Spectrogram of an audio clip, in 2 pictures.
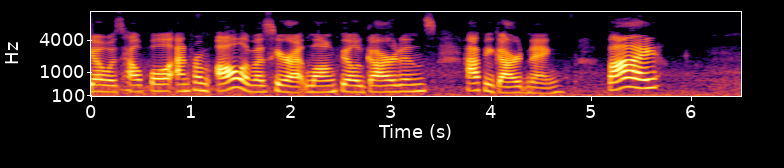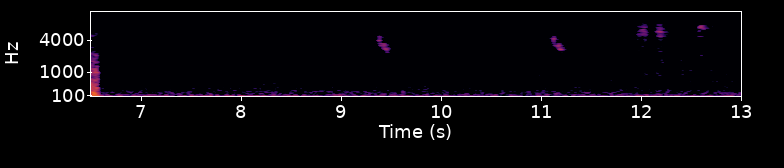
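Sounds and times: faint bird chirps: 6.1s - 13.0s.

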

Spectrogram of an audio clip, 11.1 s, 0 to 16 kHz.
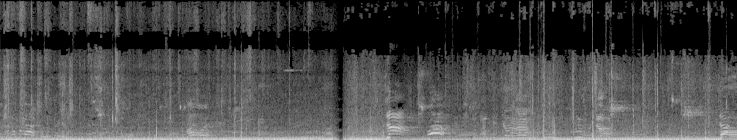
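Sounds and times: players shouting: 4.2s - 11.0s.

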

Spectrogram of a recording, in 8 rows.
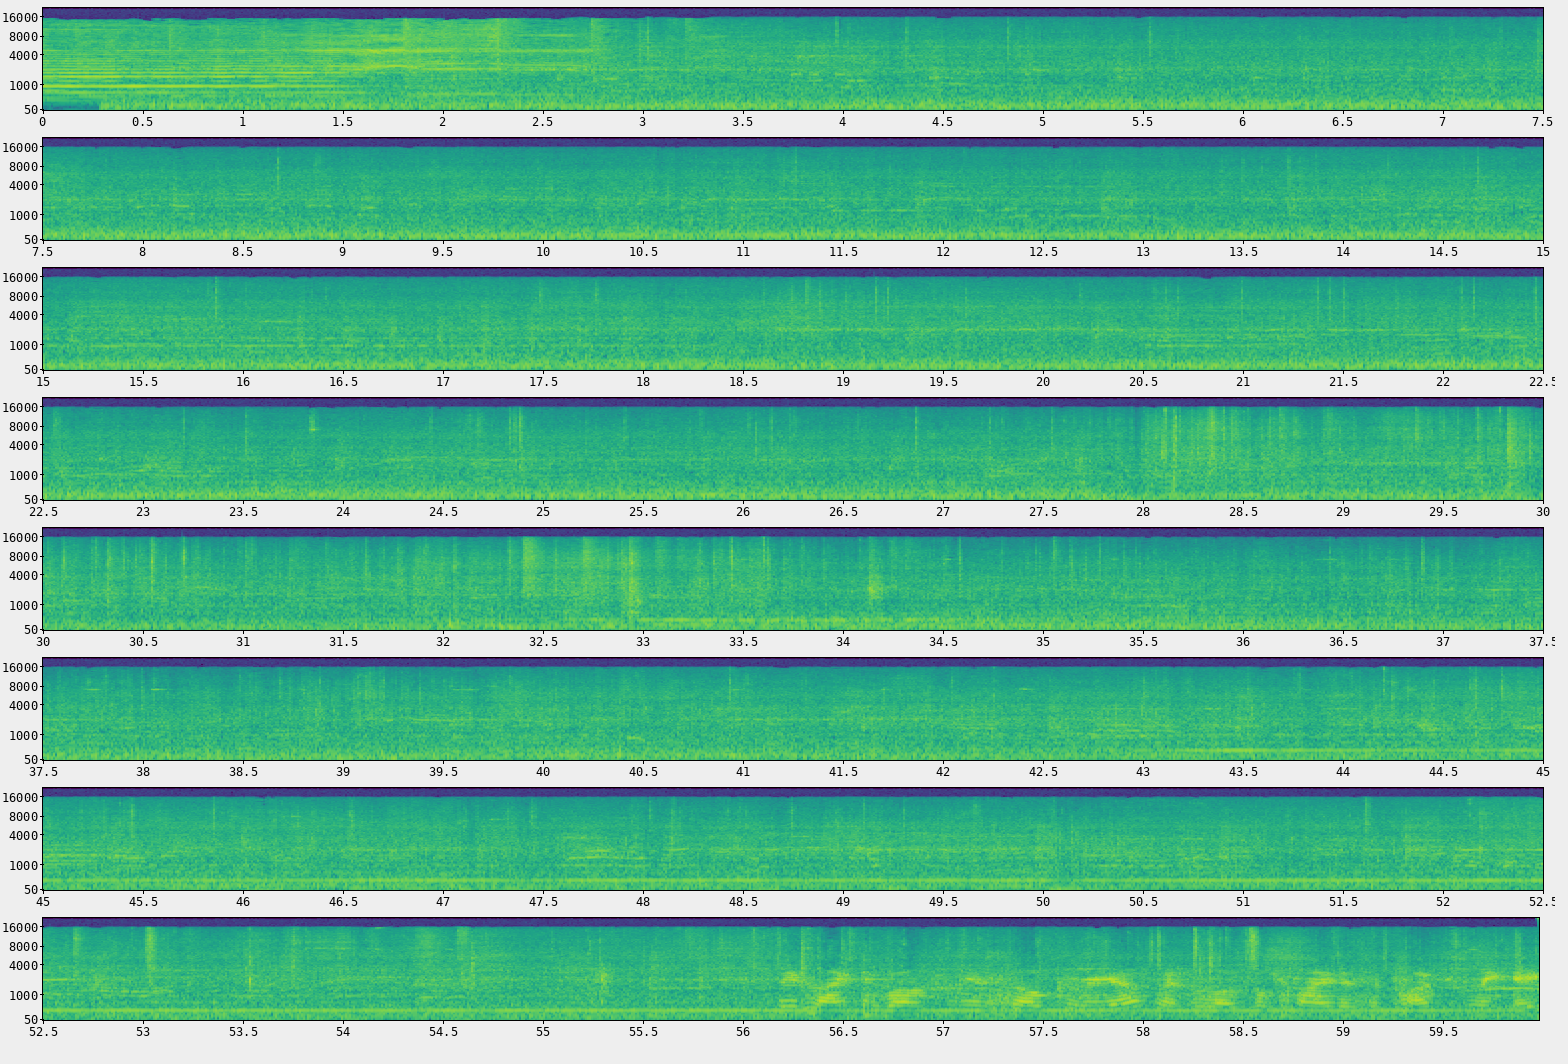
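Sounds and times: aircraft cabin engine rumble: 0.0s - 59.9s
jet touching down on runway: 0.0s - 59.9s.

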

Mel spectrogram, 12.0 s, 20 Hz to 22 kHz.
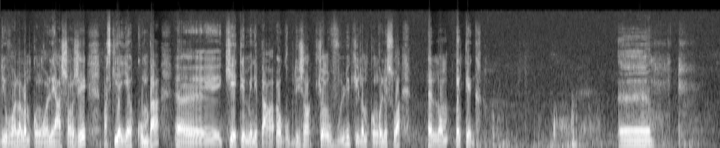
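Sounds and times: microphone handling rustle: 7.9s - 10.3s
microphone knock: 8.1s - 10.0s.

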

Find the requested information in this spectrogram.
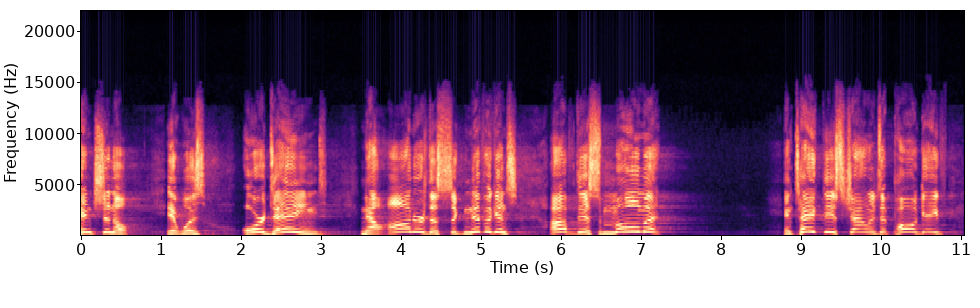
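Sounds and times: man preaching: 0.0s - 7.5s, 8.8s - 11.0s.

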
